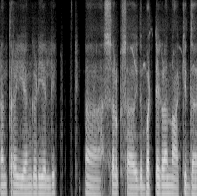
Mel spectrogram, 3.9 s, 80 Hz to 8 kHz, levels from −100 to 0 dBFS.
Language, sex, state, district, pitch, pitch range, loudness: Kannada, male, Karnataka, Koppal, 120 Hz, 115-125 Hz, -20 LUFS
